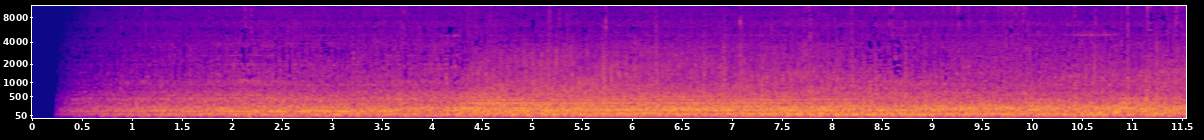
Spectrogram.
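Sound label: Power Boat Race Ambience, off shore power boat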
